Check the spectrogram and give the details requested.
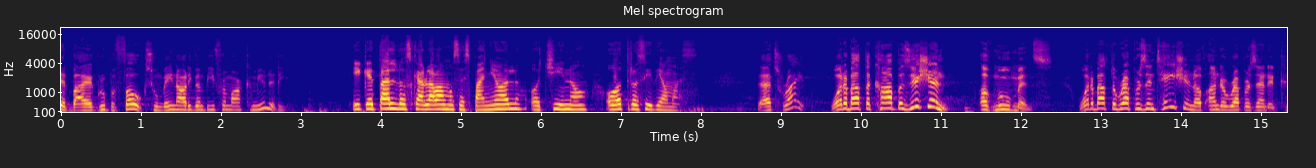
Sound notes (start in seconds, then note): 3.5 speaking in Spanish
